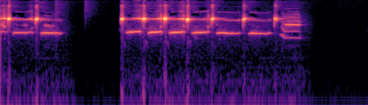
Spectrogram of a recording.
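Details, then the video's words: Waterslager (Malinois) canary singing: clear whistled notes in two-tone pulses, a bright upper tone over a lower one, in short phrases with a pause and a brief descending flourish near the end. "تغريد كناري المالينوا (الوتر سلاجر)CD Chant canari malinois"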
